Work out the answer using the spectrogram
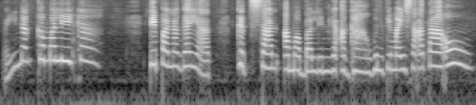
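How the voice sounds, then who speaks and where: A woman's voice: high voice, unhurried, a bit bright, no echo. An actress playing an earnest, caring older woman who gives emotive advice in a radio soap opera. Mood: admonishing.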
